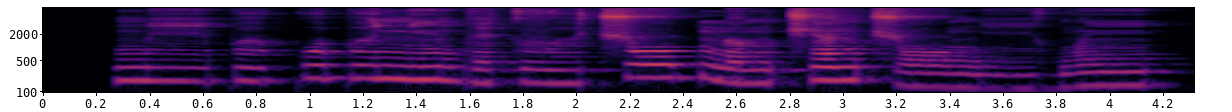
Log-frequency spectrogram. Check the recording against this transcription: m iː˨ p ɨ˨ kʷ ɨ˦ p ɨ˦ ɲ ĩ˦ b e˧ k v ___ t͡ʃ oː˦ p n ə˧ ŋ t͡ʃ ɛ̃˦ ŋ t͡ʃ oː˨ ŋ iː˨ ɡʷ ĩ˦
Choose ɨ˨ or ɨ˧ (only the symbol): ɨ˨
